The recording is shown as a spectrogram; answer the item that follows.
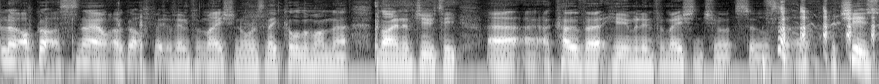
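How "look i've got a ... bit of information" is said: usual speaking voice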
